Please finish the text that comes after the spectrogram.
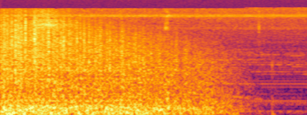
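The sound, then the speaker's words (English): A dense barrage of booming explosions, every third one louder than the others, rumbles continuously for about a second and a half, then quickly fades away into near silence, with no voices present. “Every third explosion is louder than the others.”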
